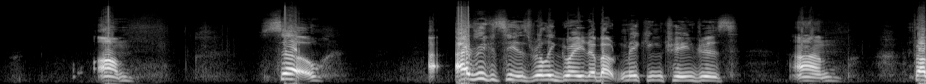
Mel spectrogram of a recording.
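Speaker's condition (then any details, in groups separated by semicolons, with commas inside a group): Cerebral palsy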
